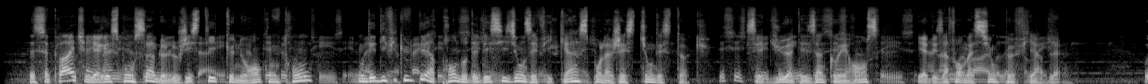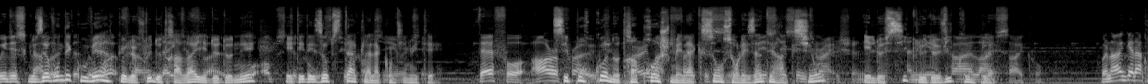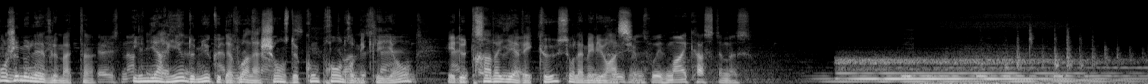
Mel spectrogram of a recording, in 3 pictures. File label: voice over; endress-hauser logistique; French voice-over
